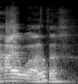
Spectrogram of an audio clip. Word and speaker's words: Hiawatha: I didn't butcher the pronunciation. Yes, you did. Yeah, Hiawatha.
